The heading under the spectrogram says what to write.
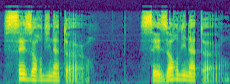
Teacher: you should make the liaison between s and o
